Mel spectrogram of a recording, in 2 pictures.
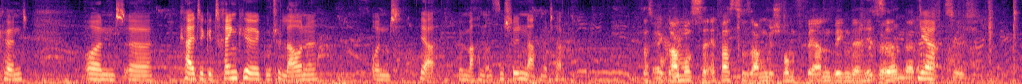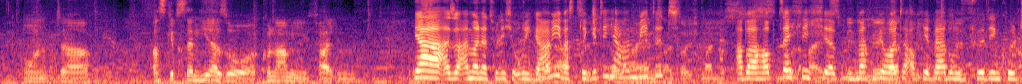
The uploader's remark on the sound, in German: auf dem Notstrom Festival beim EWerk Freiburg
